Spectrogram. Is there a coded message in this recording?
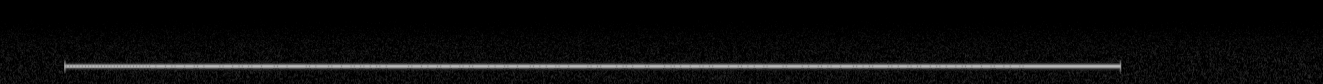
Yes: PSK31 (31.25 baud) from 0.6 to 11.2 s, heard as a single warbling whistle, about 850 Hz.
